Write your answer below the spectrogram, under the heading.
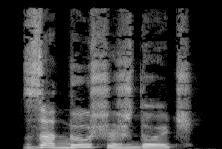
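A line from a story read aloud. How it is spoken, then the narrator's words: Father's amused snort. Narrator (Russian): хмыкнул папа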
